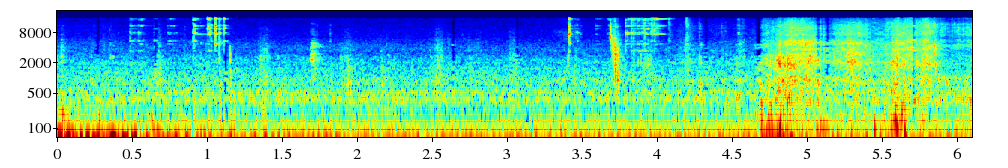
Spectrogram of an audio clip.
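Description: Close-miked chewing with faint, scattered mouth clicks, then about five seconds in a paper napkin crinkles for about a second.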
